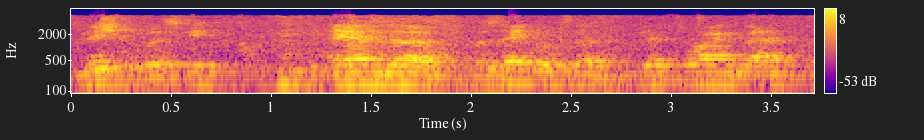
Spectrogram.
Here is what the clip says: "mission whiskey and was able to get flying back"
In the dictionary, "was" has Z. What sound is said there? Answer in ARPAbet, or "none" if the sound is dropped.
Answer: Z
